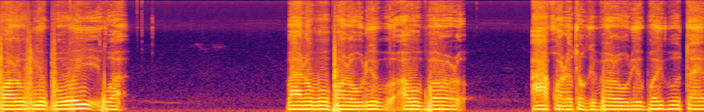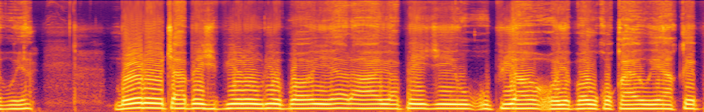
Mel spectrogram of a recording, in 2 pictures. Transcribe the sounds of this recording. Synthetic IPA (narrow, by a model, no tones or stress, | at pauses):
paɾouɾio̞paojwa | baɾoβopaɾouɾio̰a̰βopaoɾo | akoaɾato̞kipaɾouɾio̞p̬ajbotaeβoja | bo̞ɾeot͡ʃap̬e̞js̬ipioɾouɾio̞p̬aojeaɾajape̞jsiupiaoːjap̬auko̞kaeweake̞p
